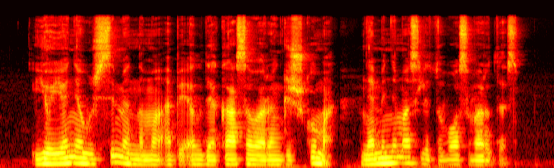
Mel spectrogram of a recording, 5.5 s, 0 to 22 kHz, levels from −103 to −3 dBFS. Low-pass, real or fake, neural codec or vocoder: 14.4 kHz; real; none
